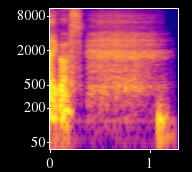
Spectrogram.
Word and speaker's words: Lagos: metropolitan city okay lagos lagos okay it is lagos i love phonetics it is legos continuing on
